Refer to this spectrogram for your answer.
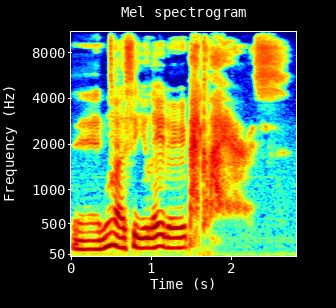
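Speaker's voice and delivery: soft, slowing whisper; whispered sign-off. Acted. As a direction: let it trail into a slow whisper. Hushed mock farewell in recap.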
